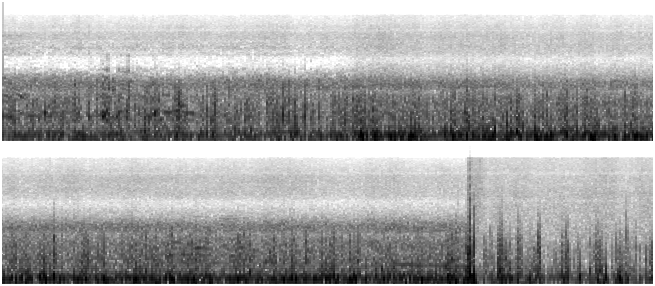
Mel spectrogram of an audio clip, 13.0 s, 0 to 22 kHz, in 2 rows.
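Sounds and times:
boat engine drone: 0:00.0 - 0:13.0
rush of boat wake: 0:00.0 - 0:13.0
wind buffeting microphone: 0:00.0 - 0:13.0.

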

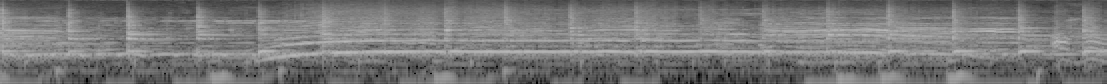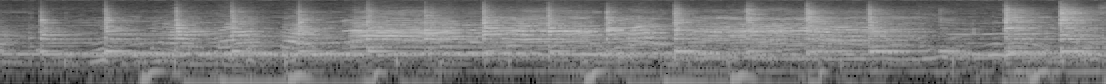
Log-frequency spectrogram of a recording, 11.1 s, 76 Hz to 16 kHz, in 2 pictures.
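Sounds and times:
background music with tabla beats: 0:00.0 - 0:11.0
conch shell blown: 0:01.3 - 0:05.6.

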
